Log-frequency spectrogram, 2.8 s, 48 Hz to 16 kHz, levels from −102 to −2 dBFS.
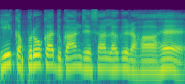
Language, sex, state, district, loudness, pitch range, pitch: Hindi, male, Arunachal Pradesh, Lower Dibang Valley, -16 LUFS, 140-165 Hz, 145 Hz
